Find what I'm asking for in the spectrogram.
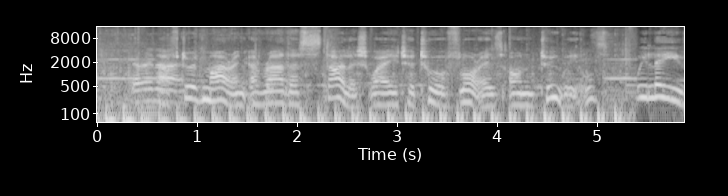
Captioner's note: motorbike engine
